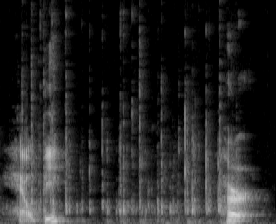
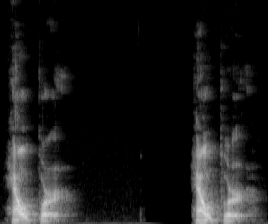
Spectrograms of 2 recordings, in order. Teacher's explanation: de você tirar o som do h o h fica completamente mudo E você conecta com a consoante da palavra anterior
